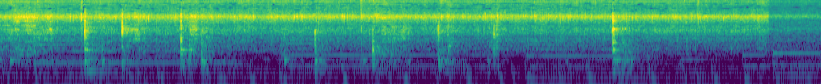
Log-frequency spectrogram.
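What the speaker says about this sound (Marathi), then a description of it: "कांदा लवकर भाजला पाहिजे, मग त्यामध्ये थोडंसं मीठ टाका।" Onions fry in a pan with salt for a spicy potato bhaji, giving a soft steady sizzle broken by repeated scraping, clinking stirs, close and fairly quiet, with no voices.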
